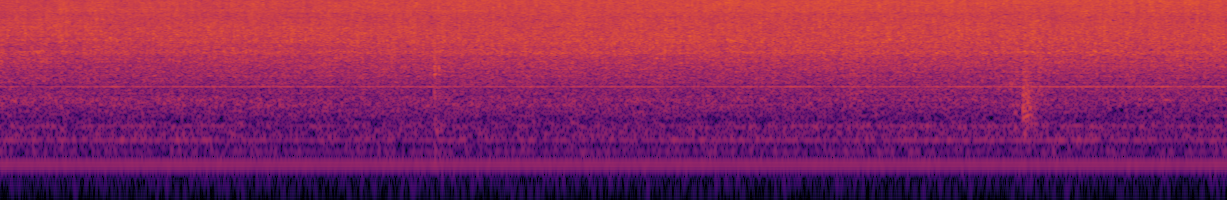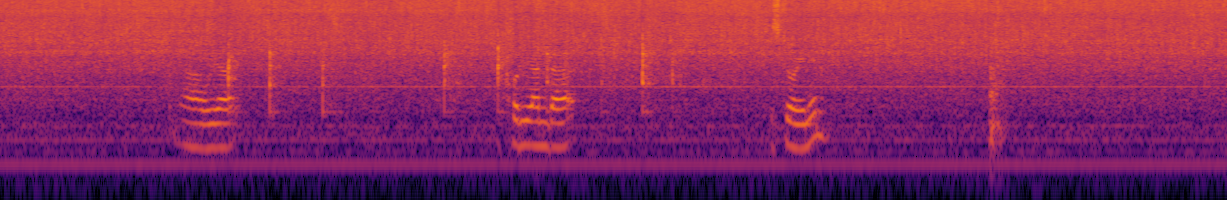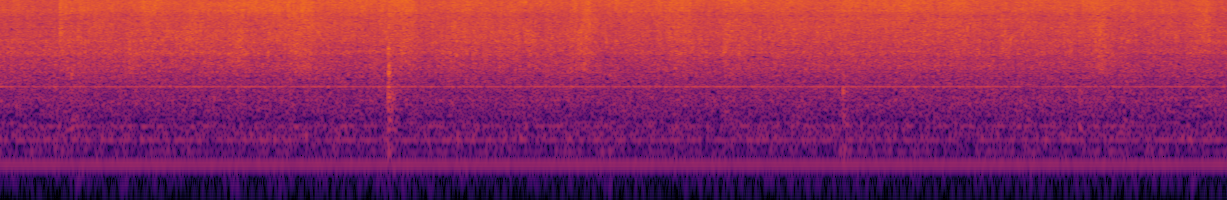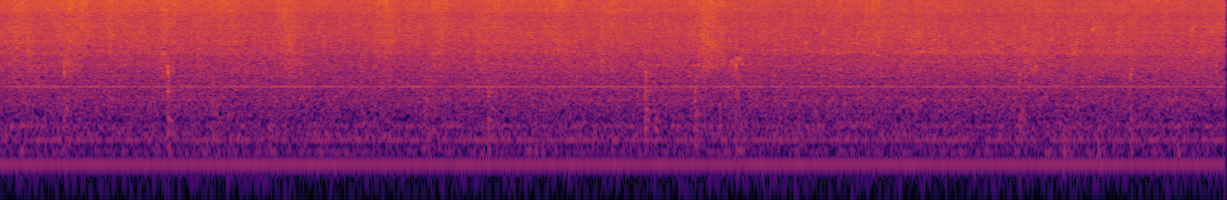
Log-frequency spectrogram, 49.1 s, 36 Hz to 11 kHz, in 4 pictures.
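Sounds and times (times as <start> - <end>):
wooden spoon stirring in pan: 14.0 - 20.2, 25.1 - 49.0
spoon knocking against pan: 14.6 - 15.7, 16.7 - 19.1.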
